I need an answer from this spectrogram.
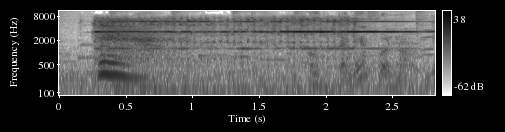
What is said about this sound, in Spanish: Sonó el teléfono. Agárralo, contesta. Mira a ver qué dice.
